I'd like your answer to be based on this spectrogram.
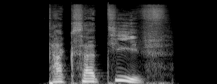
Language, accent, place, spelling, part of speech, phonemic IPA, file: German, Germany, Berlin, taxativ, adjective, /ˌtaksaˈtiːf/, De-taxativ.ogg
- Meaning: taxative, exhaustive, comprehensive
